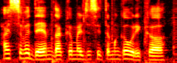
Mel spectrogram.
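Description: A man's voice: on the high side, steady tone, slight background noise. Jumpy, yelping man streaming a horror game. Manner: jumpy, yelps and shouts when scared, talks to chat. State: tired after screaming. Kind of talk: live gameplay commentary.

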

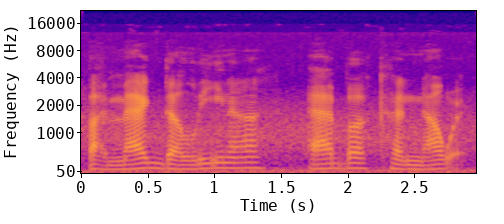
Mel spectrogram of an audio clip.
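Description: A man with a Midwestern American accent narrating a walking tour of a snowy outdoor park in a casual, relaxed way, thinking aloud as he walks, recorded on a body-worn camera. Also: mid-range voice, unhurried, highs cut off, noisy background. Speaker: vlogger giving a walking tour.

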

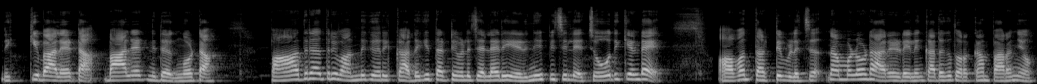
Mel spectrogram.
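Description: A woman voicing a blunt, sharp-tongued middle-aged wife who argues back at her husband. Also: medium pitch, a little fast, lightly acted. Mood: exasperated. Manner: blunt, sharp, pleading then scolding.

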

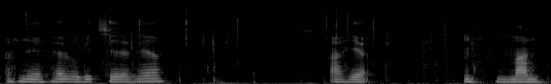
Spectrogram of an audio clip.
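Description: Slow-talking man with a cold, gaming. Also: medium pitch, flat delivery, slight background noise. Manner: chatty, mutters reactions to himself while playing. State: has a cold. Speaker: let's play gamer. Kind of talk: casual game commentary.

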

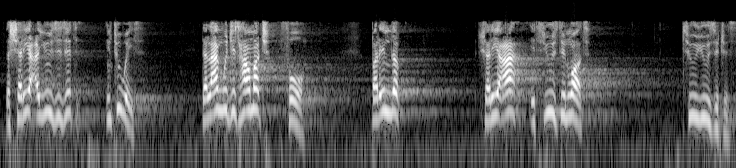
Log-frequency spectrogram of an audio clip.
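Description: Male teacher, quizzes the room often, lo-fi echoey classroom recording. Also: high-pitched. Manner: quizzes students with repeated questions; repeats key terms slowly. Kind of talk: classroom lesson. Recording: dull distant audio in echoey room.

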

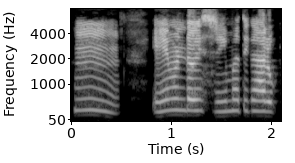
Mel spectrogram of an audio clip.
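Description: Woman doing a young husband in a storybook reading, playful and a bit sulky, wanting his wife's attention, high voice, dry close sound. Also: little pitch movement, moderate pace, fairly bright tone, dry recording. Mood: teasing sulky. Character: affectionate teasing young husband.

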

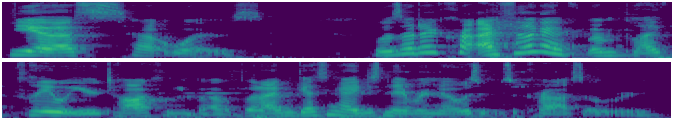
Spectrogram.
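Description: A woman's voice: medium pitch, expressive, fast talker, pushed and bright, slight background noise. A young woman chatting during a let's-play, teasing the player in a slangy, joking way. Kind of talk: casual let's-play chat.

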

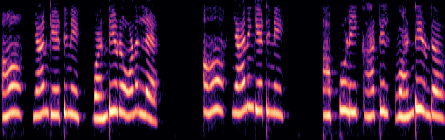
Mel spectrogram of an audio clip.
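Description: A woman voicing excitable, bickering cartoon children. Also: extremely high pitch, normal speed. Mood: excited. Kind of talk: cartoon voice acting.

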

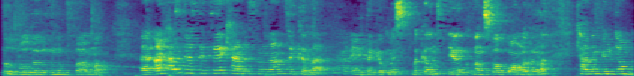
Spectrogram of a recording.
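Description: A woman in her twenties chatting casually to viewers as she gives a home tour. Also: a little high. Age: 20s. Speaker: vlogger giving an empty home tour. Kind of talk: casual vlog chat to viewers. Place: empty apartment rooms, indoors. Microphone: camera or phone a few steps away. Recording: very echoey empty rooms, far from mic.

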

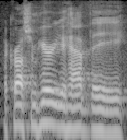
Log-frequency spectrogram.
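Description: A man's voice: medium pitch, steady tone, measured pace. Casual man giving an apartment tour. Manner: casual, matter-of-fact, with frequent fillers. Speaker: real estate leasing agent. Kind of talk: walkthrough apartment tour narration. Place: empty apartment, indoors, walking room to room.

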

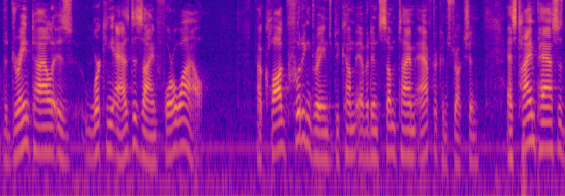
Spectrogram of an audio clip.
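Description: On a TV studio set, a middle-aged man appears as a guest expert on basement waterproofing, explaining things plainly with the occasional filler word. His voice is medium-pitched, and there is slight background noise.

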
